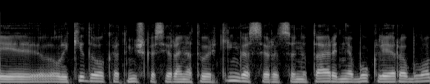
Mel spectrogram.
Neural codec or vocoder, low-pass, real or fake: codec, 16 kHz, 4.8 kbps, FACodec; 7.2 kHz; fake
